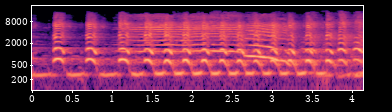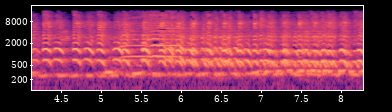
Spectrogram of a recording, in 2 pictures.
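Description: Siamangs calling together: a long run of short, rising-and-falling whooping notes that speeds up, with a few longer sliding notes over a steady lower tone. These are the loud calls they make with an inflated throat sac, carrying over long distances.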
